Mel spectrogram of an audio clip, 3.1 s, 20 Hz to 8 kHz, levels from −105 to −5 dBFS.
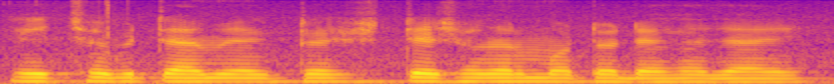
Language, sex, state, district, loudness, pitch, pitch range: Bengali, male, Tripura, West Tripura, -14 LUFS, 125 Hz, 120-130 Hz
